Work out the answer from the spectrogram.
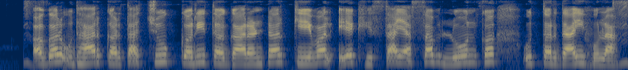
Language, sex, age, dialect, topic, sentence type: Bhojpuri, female, 18-24, Western, banking, statement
